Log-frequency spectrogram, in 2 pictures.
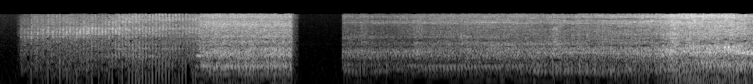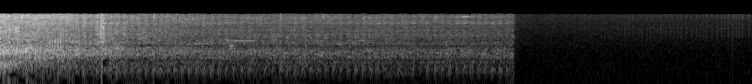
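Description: Dirt bike engine running as the bike is ridden, growing louder to a peak about seven seconds in and then fading. The sound cuts off abruptly at about three seconds and again near the end.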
